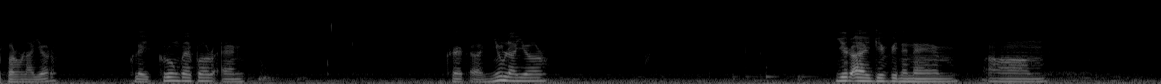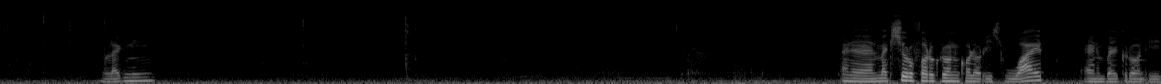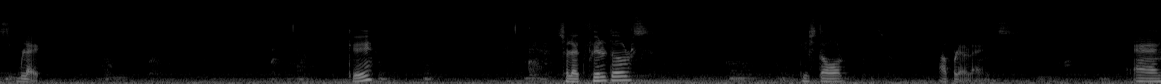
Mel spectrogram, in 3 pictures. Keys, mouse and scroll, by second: 1.8 click, 4.7 click, 11.6-15.1 typing, 15.6 Return, 24.2 click, 24.9 click, 26.1 click, 30.6 click, 31.8 click, 32.8 click.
